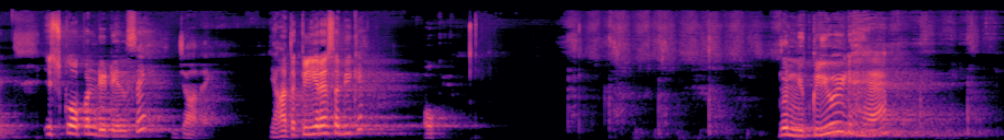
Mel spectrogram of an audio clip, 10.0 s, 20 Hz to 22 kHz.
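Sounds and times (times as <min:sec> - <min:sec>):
whiteboard being wiped: 0:05.6 - 0:10.0
man speaking: 0:07.8 - 0:09.2.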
